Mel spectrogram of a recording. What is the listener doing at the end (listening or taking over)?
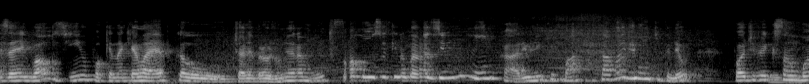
listening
